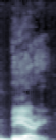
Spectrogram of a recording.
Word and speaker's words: bury: And I, bury, olha que legal, você tem um U aqui, mas a pronúncia é bury.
